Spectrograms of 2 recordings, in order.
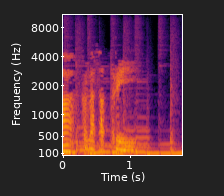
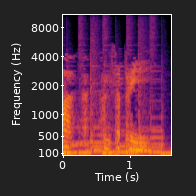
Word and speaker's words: กุลสตรี: ว่า กุลสตรี อ่าน ว่า ค สตรี ถ้า ใคร อ่าน ว่า คน สตรี ผิด นะ ครับ คำ ที่ 9 คำ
